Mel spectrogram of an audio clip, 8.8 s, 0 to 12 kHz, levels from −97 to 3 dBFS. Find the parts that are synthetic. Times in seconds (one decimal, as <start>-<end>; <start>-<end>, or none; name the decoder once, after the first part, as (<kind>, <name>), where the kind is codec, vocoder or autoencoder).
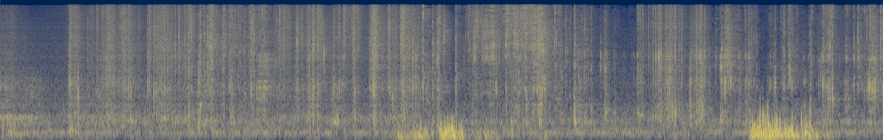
0.0-1.9 (autoencoder, DAC-VAE); 2.8-4.2; 6.4-7.1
